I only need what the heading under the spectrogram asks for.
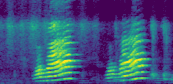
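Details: Green ringneck parrot sitting on a neem tree, uttering two drawn-out, rising-then-falling harmonic squawks about a second apart, each roughly half a second long.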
